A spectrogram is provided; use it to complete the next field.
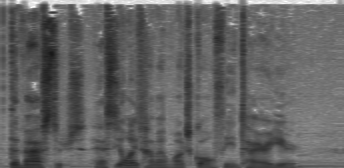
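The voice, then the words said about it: Golf commentator voice. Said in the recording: “talking in a golf voice this whole time”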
